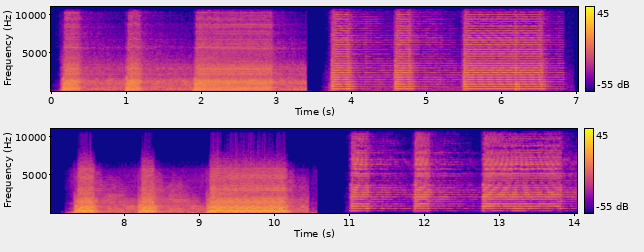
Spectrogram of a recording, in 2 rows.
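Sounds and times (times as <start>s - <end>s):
truck air horn blasts: 0.1s - 7.0s, 11.0s - 14.0s.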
